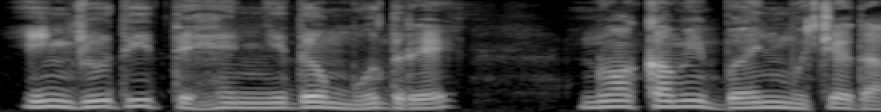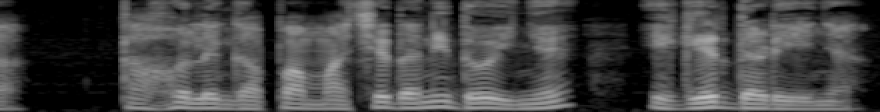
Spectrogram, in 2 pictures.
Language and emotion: Santali, fearful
